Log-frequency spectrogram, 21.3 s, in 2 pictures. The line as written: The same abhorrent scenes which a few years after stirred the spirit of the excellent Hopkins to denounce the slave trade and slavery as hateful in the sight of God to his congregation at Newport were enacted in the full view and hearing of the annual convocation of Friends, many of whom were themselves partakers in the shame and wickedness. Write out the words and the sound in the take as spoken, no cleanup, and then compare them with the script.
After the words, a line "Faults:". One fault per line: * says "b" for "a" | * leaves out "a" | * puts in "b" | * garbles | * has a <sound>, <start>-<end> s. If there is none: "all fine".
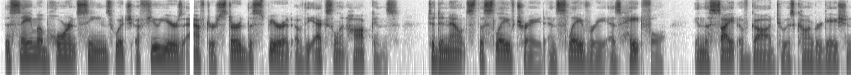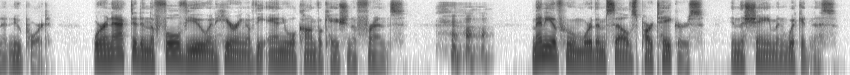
The same abhorrent scenes which a few years after stirred the spirit of the excellent Hopkins to denounce the slave trade and slavery as hateful in the sight of God to his congregation at Newport were enacted in the full view and hearing of the annual convocation of Friends, many of whom were themselves partakers in the shame and wickedness.
Faults:
* has a dropout, 2.4-2.4 s
* has a laugh, 16.1-16.8 s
